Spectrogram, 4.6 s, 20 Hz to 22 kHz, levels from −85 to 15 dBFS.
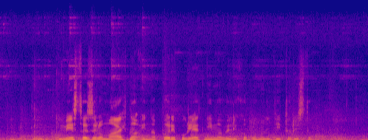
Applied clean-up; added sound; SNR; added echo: none; Run; 9 dB; none.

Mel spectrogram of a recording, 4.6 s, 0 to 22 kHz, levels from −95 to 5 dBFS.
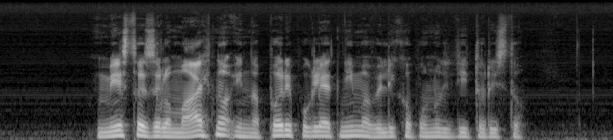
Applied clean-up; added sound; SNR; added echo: none; none; none; none.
